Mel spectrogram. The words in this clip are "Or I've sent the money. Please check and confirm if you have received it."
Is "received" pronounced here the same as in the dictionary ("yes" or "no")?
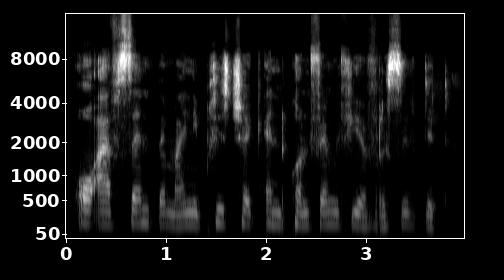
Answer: yes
